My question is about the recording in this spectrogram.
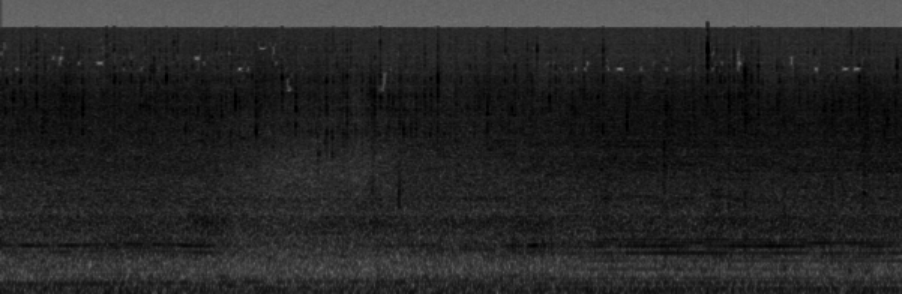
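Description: Steady hiss with a faint engine hum from neighbours' lawn equipment running in the background.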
